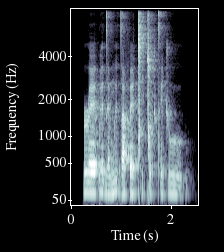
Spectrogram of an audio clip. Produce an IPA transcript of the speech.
ɹɛːɓɘ dɛmɨ dafɛ ǀʰiǀut͡ʃtʼet͡ʃuːp

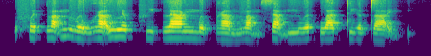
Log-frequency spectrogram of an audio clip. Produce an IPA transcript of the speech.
fə˨˩t̚va̰˧˥mvə˧˩w ɣa̰˧˥wlə˦˥p̚fi˨˩t̚ la˧ŋmə˨˩p̚ɣa˧˩mva̰˧˨m sa̰˧˨m nu˨˦ə̯hwa˦˥t̚t̪i˧ə̯ t̪a̰˧˨jʔ

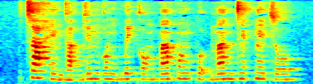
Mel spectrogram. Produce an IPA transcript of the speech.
t͡sa˥˧hẽ˨˩ɡa˨ʔ ɡe˥˧m ɡɔ˧nbwe˧kɔ˨˩mpã˦ pɔ̃˧ŋpo˨ʔmã˦n d͡zẽ˦p̚lẽ˧t͡so˧

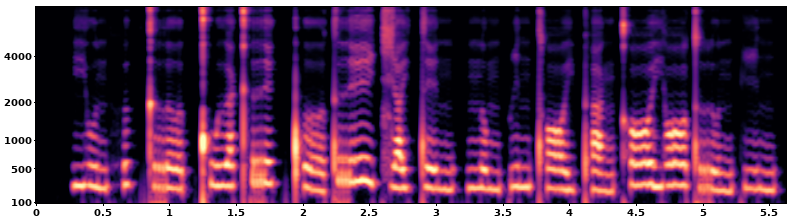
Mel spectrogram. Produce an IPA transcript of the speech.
ju˩˦n hɯ˦˥k̚trɤː˨˩t̚kʰwɯ˦˥a̯kʰre˥˩k̚ pʰɤː˩˦treː˥˩t͡ɕa˧jte˧n | no˨˩mpi˧ntʰɔː˨˩jpʰa˩˦ŋ kʰɔː˥˩jɔː˥˩tru˩˦nki˧n

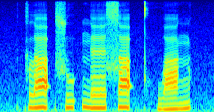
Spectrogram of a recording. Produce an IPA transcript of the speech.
kla˥˩ʔ su˦˥ʔŋɛː˦˥ sa˥˩ʔkʰwa˦˥ŋ

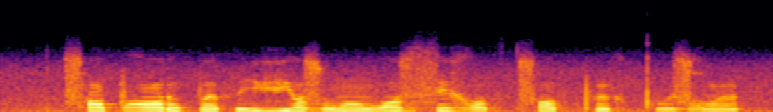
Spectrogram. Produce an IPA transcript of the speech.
t͡sʰɒ˦pɣɔ˦ ɾʊ˨pɜ˨θi˨vʲɔ˦˨z βɔ̃˧βɔ˦zsɪ˦ɣɔ˨θ t͡sʰɔ˧θpʰə̃˨˦x kʰʊ˨˦zʁʷə̃˨˦

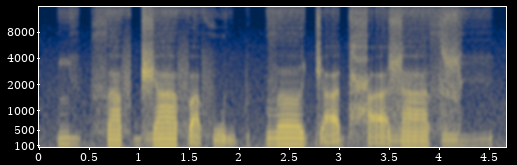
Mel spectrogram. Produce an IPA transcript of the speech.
ʎi̤˧pθa˨fd͡ʒaː˧fa̰˨f wḭ˨p | ðɐː˦ca̰˦d ħa̰˨ɮaː˨θ ɮi̤˨˦

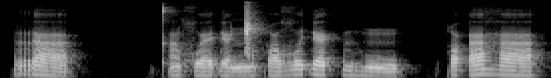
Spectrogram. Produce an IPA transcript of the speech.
ra | kʼãχʷæ ɗæŋ͡ǁəqʷə ʁʷiɗæ k͡pɨɦũ | qʷəʔa ɦa

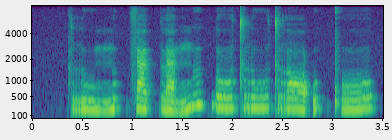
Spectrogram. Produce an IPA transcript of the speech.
kruː˨˩mnu˦˥k̚sa˦˥t̚ pla˩˦n ŋɯː˥˩k̚loː˧ truː˦˥trɔː˧ʔu˦˥k̚ pʰoː˦˥

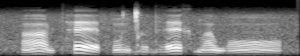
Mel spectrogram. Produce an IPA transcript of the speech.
ãː˩˧˩ɖt̪ʰɛː˥˩ fõ˩˧˩ɡ͡ǀə˥˩ dʱɛː˧˥˧xbã˩˧˩ wɔ̃ː˩˧˩

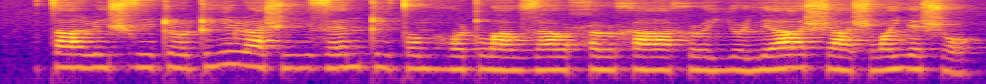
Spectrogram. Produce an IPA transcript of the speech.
taːɭiʃziːʈə˞o̯ ʈiːɭaːʃiː zɛnʈitɔn ɦɔʈlˠao̯zaːo̯ ħə˞xaːxə˞e̯ ʎə˞lʲaːʃaːʃ lˠilʲaʃɔ

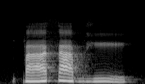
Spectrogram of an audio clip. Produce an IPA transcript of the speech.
pa θabʱi

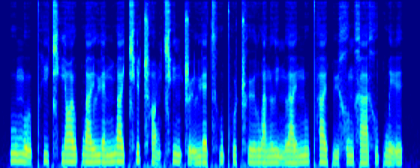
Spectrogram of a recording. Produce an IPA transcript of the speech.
u˥mo̰˨˩ʊ̯pʰi˥t͡ɕʰjɑ˥ʊ̯ pwa˧˥ɪ̯lɥɛ˧˥nmwa˥ɪ̯ t͡ɕʰi˥˩ʈ͡ʂʰɑ̰˨˩ŋ t͡ɕʰi˥˩ŋʈ͡ʂɻ̩˨˩ lɥɛ˥˩t͡sʰu˥pʰu˧˥ ʈ͡ʂʰɻ̩˧˥lwa˧˥n lḭ˨˩ŋla˧˥ɪ̯n̪u˥ pʰa˥˩ɪ̯py̰˨˩ xʊ˥˩ŋ xä˧˥xu˥˩pwḛ˨˩˦ɪ̯

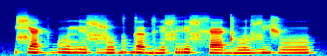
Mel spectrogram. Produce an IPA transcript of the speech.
ɕækɓʊːnɪːɬ ɮʊɡʊɡɜ ɡʱɪɬrɪɬxæ dʱʊlɮiʃʊː

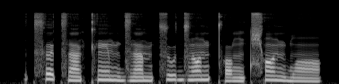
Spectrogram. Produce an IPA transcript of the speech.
t͡sʰə˥˧t͡sã˨˩ kʰẽ˥˧md͡zã˧m t͡su˦d͡zɔ̃˦n t̪ʰɔ˨˩ŋ t͡ɕʰɔ̃˥˧n bɔ̃˨˩

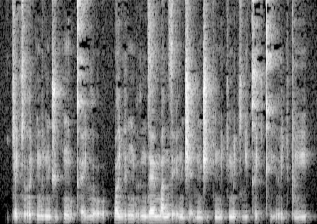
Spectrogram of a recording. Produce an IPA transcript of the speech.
cʌcroc moʎnd͡ʒṵcŋ͡mo̰ kʰɛ̰ʎlo̰ | k͡pʌʎɾɯ ŋ͡mṵrndɛma nzḛ nd͡ʒɛ̰ʎnd͡ʒḛc micmɛc ʎikʰʌckʰḭrɯc pʼi

